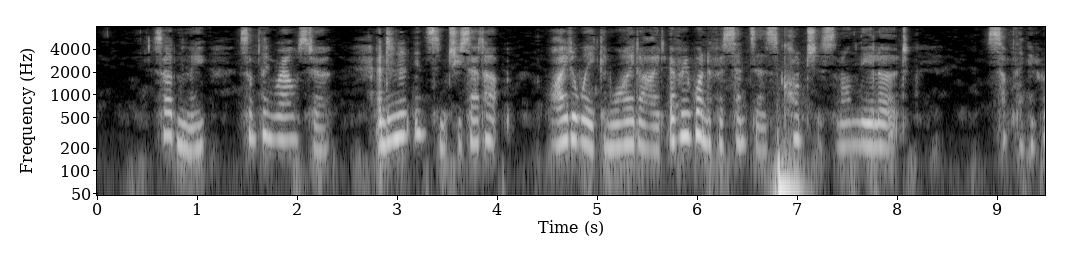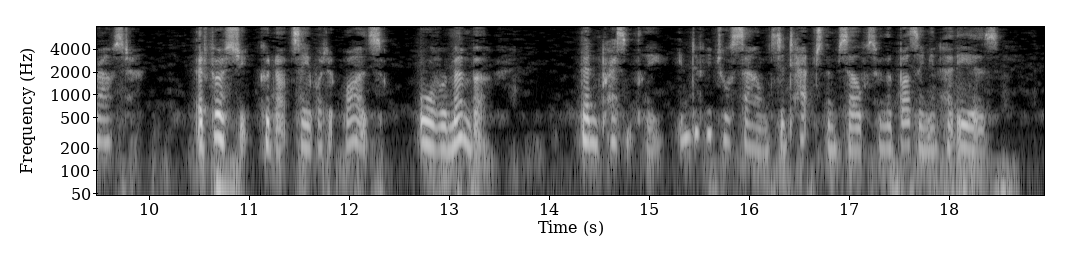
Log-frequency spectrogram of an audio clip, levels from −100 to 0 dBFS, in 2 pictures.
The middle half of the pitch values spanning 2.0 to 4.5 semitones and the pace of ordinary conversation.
Yes: average, 4.1 semitones; average, 170 wpm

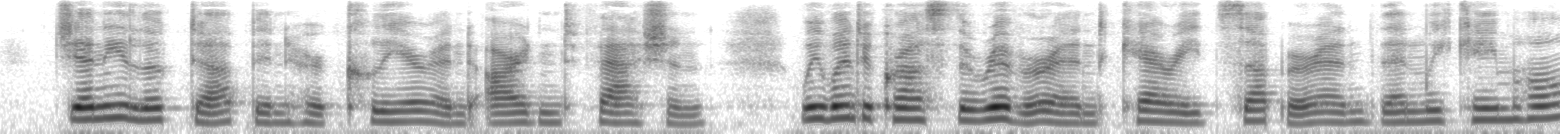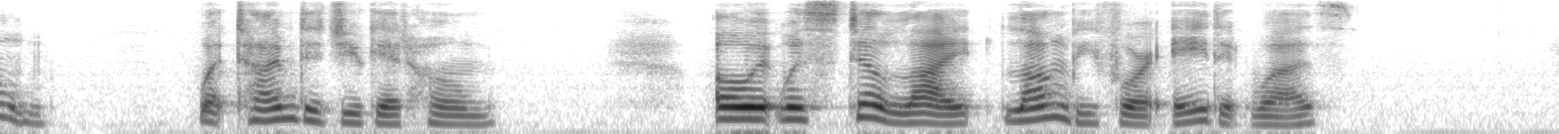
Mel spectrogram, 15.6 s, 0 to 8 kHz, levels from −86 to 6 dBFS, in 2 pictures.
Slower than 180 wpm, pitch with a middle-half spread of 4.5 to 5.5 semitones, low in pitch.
No: average, 145 wpm; average, 5.1 semitones; medium, 185 Hz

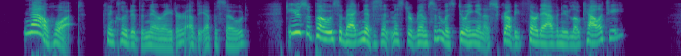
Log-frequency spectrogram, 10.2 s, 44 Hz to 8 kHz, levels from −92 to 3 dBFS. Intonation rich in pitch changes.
Yes: wide, 7.1 semitones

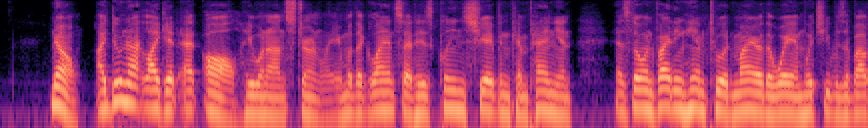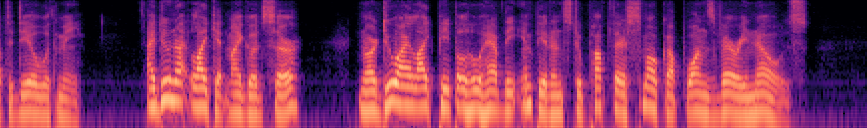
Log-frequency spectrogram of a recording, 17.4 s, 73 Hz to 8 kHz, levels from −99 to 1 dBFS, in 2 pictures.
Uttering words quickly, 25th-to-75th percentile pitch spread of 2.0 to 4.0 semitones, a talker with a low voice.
Yes: fast, 220 wpm; average, 3.3 semitones; low, 130 Hz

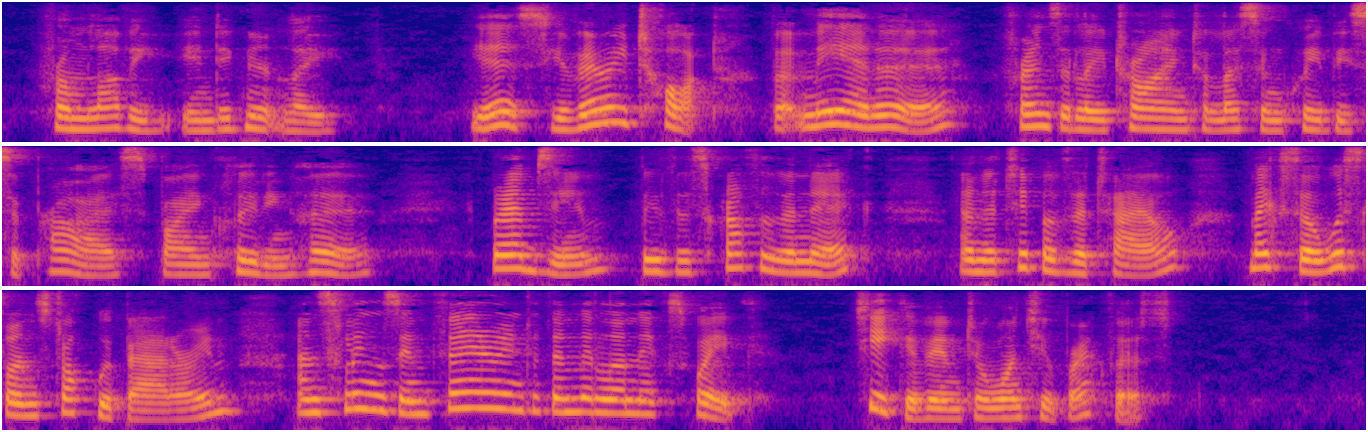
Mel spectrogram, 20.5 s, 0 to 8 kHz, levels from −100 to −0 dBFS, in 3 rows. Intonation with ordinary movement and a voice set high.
No: wide, 6.9 semitones; high, 210 Hz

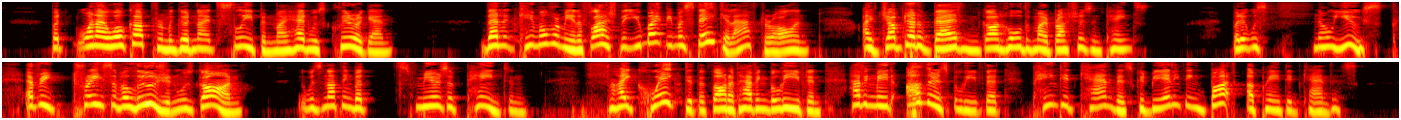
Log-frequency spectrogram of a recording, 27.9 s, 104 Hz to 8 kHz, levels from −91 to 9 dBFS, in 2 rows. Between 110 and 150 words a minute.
No: average, 190 wpm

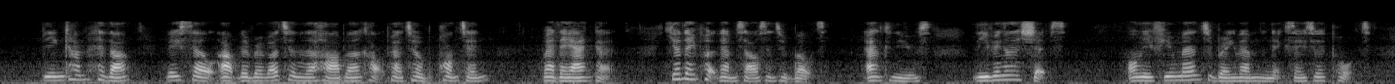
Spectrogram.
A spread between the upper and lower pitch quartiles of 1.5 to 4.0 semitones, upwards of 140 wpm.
Yes: average, 2.8 semitones; average, 175 wpm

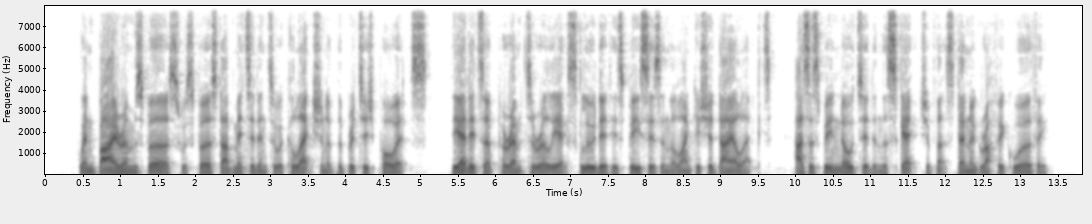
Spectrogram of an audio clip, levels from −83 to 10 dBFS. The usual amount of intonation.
Yes: average, 3.2 semitones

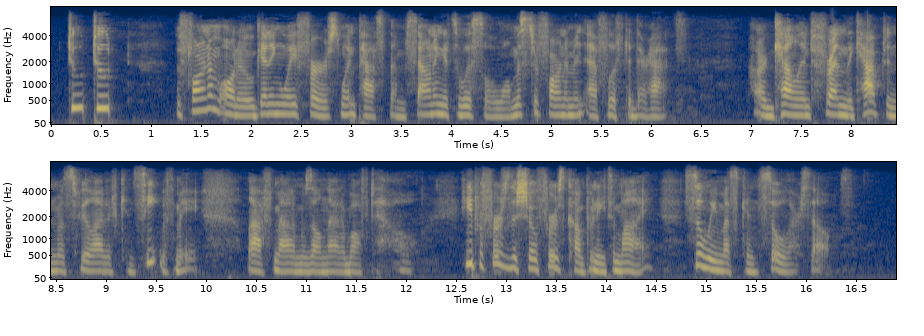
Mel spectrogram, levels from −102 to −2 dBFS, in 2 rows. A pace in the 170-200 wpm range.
Yes: average, 180 wpm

